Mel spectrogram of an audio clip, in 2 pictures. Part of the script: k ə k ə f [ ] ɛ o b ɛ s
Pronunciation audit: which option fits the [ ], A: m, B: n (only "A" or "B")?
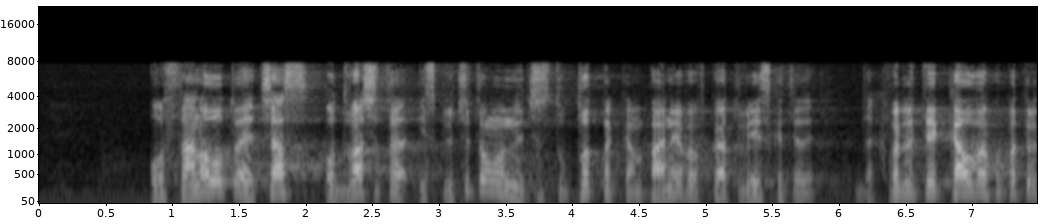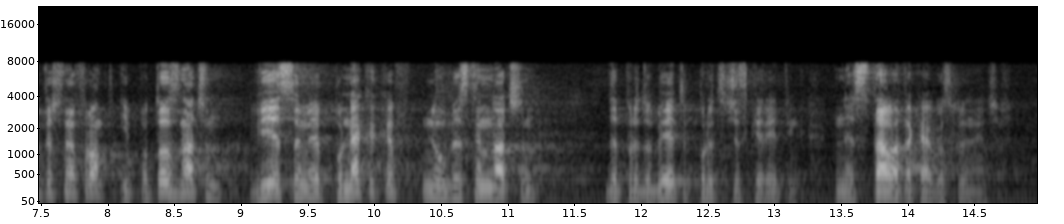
B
